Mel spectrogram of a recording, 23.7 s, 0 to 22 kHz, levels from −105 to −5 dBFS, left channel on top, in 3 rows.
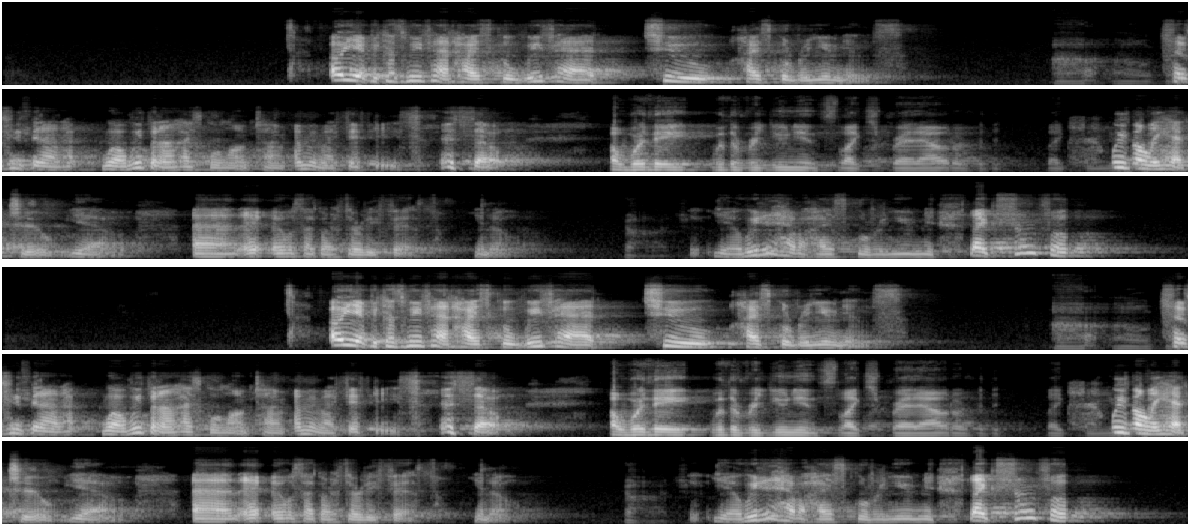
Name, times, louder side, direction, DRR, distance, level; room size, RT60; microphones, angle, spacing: voice 1, 2.2-4.0 4.3-6.0 7.7-11.2 15.1-16.8 17.1-18.6 19.0-19.2 20.6-22.9, right 3 dB, 55° right, 9 dB, 0.9 m, -31 dB
voice 2, 7.0-7.6 12.0-14.3 14.9-15.4, right 4 dB, 85° right, 12 dB, 1.0 m, -37 dB
29.0 x 21.5 x 8.3 m, 0.90 s
head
